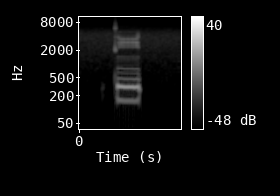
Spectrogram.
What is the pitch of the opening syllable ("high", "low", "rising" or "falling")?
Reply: high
